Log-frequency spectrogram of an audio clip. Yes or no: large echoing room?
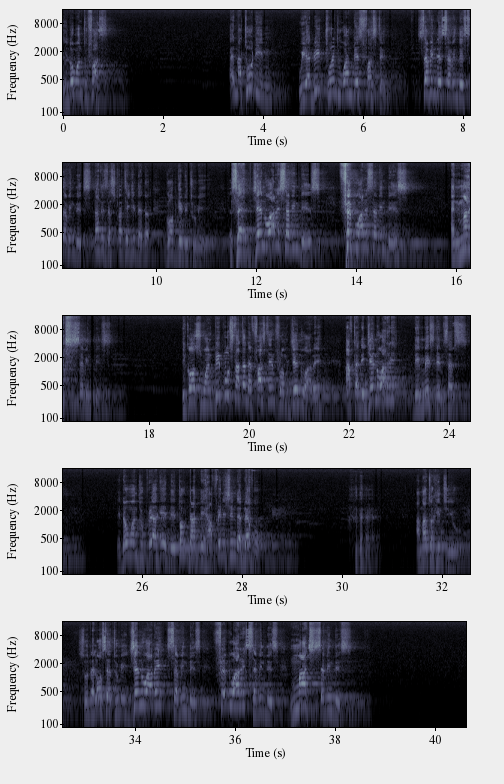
yes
